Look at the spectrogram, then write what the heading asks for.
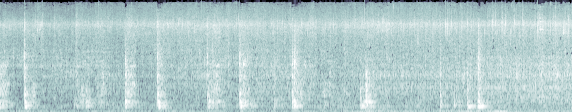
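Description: Yogurt and nut-paste masala sizzling in a non-stick wok over a medium gas flame while a wooden spatula stirs and scrapes it. The spatula strokes come about once a second and thin out near the end, while the sizzle carries on steadily.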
